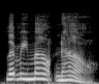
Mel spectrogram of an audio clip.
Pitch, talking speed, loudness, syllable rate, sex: 205 Hz, 240 wpm, -13 LUFS, 4.5 syllables/s, male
